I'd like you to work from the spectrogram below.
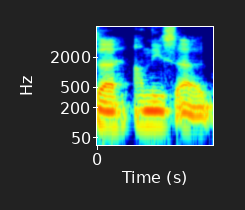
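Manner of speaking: ordinary talk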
